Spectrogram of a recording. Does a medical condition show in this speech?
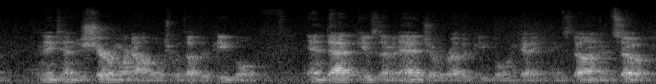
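No.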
